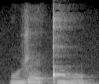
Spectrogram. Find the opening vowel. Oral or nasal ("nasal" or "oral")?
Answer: nasal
